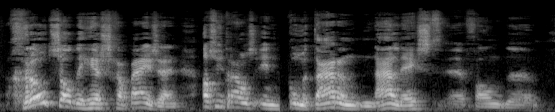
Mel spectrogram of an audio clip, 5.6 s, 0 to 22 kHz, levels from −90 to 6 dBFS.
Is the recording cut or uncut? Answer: cut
